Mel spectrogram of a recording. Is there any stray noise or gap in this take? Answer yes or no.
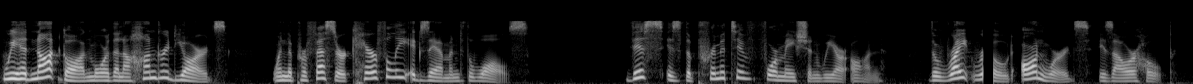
yes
